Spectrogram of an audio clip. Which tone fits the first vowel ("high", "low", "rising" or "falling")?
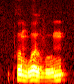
falling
